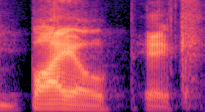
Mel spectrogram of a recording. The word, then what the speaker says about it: biopic: Oh, Roscoe for $1 says, is it pronounced biopic or biopic? I say biopic. I say biopic. It's a biographical picture. You know what I mean? That's how I say it.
